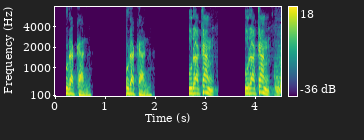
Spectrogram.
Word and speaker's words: Huracán: your instant rewind to New Horizons the Lamborghini Huracan hurricane hurricane hurricane hurricane hurrican and now that you know how to pronounce it coming soon the replacement to the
